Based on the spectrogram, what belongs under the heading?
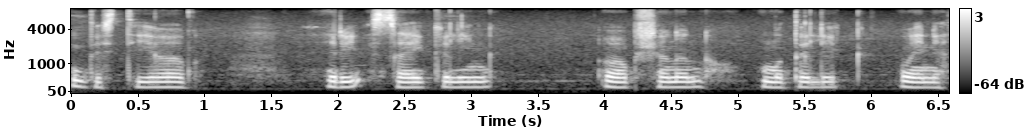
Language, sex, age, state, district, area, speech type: Kashmiri, male, 18-30, Jammu and Kashmir, Bandipora, rural, read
